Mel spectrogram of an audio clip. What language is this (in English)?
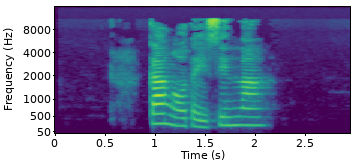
Cantonese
